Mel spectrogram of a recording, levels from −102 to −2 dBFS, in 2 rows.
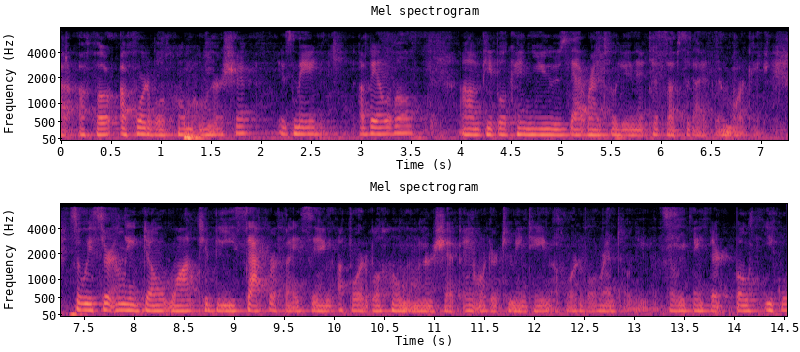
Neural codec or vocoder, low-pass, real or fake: codec, 24 kHz, 6 kbps, HILCodec; 7.2 kHz; fake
